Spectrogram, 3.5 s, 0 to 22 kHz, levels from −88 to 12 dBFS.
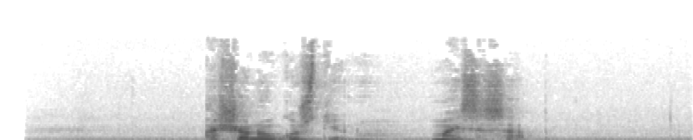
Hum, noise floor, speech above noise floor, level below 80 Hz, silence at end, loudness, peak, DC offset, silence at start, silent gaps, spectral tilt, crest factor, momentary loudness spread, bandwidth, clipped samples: none; -54 dBFS; 25 dB; -76 dBFS; 0 s; -29 LUFS; -10 dBFS; under 0.1%; 0.4 s; none; -3.5 dB/octave; 24 dB; 17 LU; 16 kHz; under 0.1%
